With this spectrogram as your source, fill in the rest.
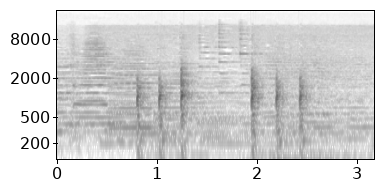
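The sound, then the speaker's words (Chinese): Knocking on the wooden door of a small hut in the forest in two groups of three sharp raps, a short pause separating the sets, over a faint low hum with no talking. “国王来到小屋前。敲门叫道”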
